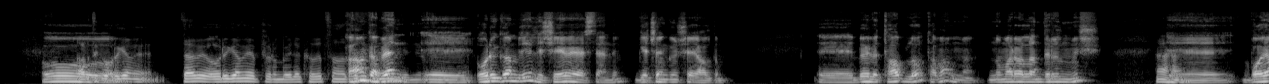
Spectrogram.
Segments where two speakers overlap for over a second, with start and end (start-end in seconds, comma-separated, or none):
3.4-4.7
